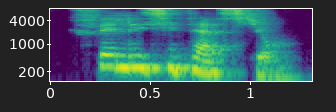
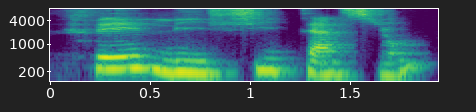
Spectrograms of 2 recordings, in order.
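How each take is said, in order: First: "Félicitations" said as fe-li-ci-ta-tions, falling at the end; careful French pronunciation; clear French model. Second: "félicitations" slower, with a rise on the final syllable; slow rising repeat. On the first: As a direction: spell out every syllable of "Félicitations". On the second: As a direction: stretch "félicitations" out and lift the end. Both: Shown as a demonstration.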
